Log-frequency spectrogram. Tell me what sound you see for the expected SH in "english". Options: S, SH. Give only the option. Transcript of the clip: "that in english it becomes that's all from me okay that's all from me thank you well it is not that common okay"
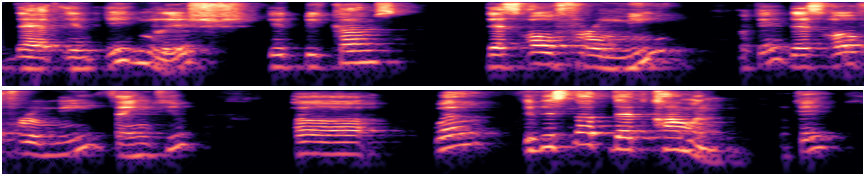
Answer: SH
